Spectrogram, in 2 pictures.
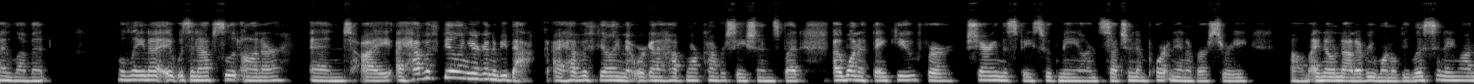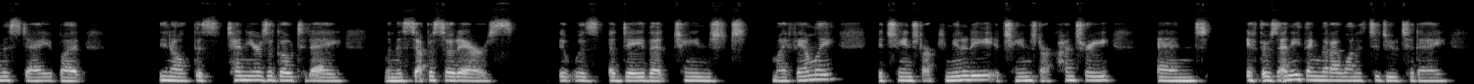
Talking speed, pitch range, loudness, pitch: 200 wpm, 165-190 Hz, -19 LUFS, 180 Hz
